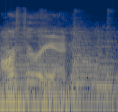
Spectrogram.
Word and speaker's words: Arthurian: Arthurian. That's just Arthur, but Ian at the end.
